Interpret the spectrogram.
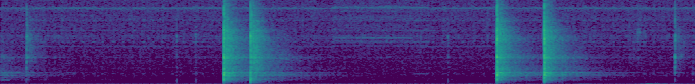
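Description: Sharp cracks from a burning Christmas tree set with fireworks. They come in pairs a quarter to half a second apart, about two seconds in and again about five seconds in, each with a short echoing tail.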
